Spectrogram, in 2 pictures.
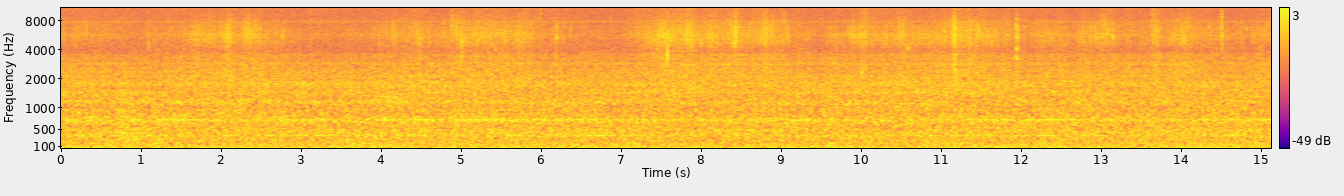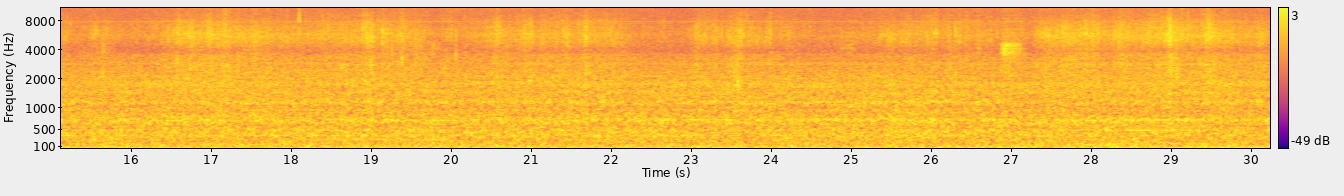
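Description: Steady wind noise on the microphone over a deep low rumble, with a faint steady machinery hum, as on the open deck of a ship.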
